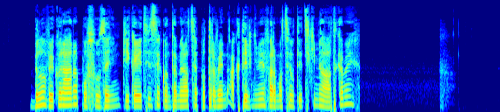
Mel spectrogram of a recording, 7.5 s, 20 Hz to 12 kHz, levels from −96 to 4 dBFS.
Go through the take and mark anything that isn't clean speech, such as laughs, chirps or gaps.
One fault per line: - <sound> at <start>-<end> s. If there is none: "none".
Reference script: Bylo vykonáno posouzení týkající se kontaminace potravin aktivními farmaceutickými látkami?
none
